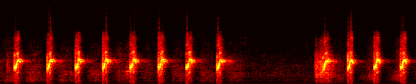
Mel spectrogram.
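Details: White-breasted waterhen calling in rapid harsh croaks, about two per second, breaking off for more than a second before resuming the same clipped series.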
